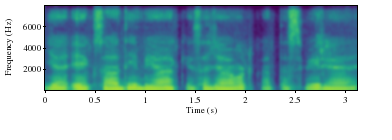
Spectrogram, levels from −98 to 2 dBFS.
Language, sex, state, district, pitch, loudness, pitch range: Hindi, female, Jharkhand, Garhwa, 250 Hz, -14 LUFS, 245-260 Hz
